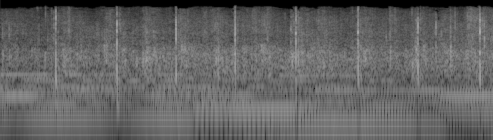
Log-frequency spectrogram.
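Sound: audience applauding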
